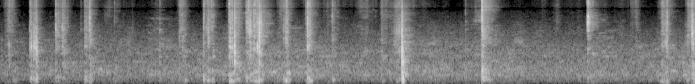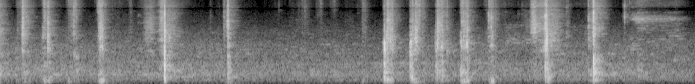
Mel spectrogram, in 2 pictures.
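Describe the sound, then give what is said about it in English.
Tarot cards being shuffled and pulled, with many sharp, crisp card snaps and flicks arriving in irregular clusters and pauses, fairly quiet and alone. “All right, I'm going to pull a couple more cards here.”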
